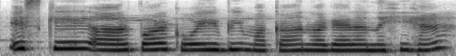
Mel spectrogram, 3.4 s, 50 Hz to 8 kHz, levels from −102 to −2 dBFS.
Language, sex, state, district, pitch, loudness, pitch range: Hindi, female, Uttar Pradesh, Lalitpur, 295 Hz, -14 LUFS, 275-320 Hz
